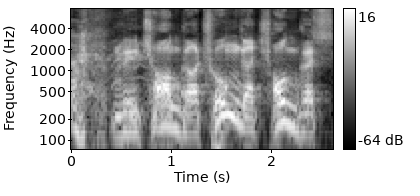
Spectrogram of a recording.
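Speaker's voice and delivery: put-on alien voice, slowed. Offering to take it on the road, speaker does a Jabba the Hutt impression. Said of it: "I've got a good Jabba the Hutt impression".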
